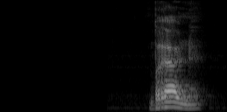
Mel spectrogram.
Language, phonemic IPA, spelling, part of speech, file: Dutch, /ˈbrœy̯.nə/, bruine, adjective, Nl-bruine.ogg
- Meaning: inflection of bruin: 1. masculine/feminine singular attributive 2. definite neuter singular attributive 3. plural attributive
